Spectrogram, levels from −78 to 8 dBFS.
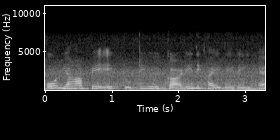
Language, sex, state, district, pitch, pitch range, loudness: Hindi, female, Punjab, Pathankot, 220 Hz, 200-245 Hz, -17 LUFS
